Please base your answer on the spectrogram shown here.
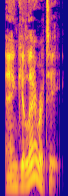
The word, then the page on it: angularity: British English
